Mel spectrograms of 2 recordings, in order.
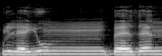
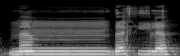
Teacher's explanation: يبقى ايه اللي حصل؟ نطقتي النون ميم، ما نطقتش نون بقى كده، نطقتيها ميم وجبت غنة في الميم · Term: اقلاب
